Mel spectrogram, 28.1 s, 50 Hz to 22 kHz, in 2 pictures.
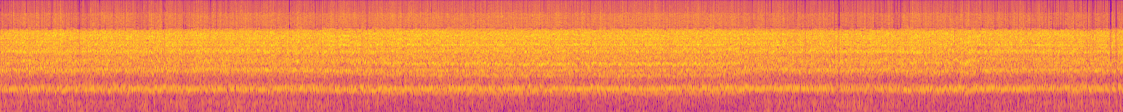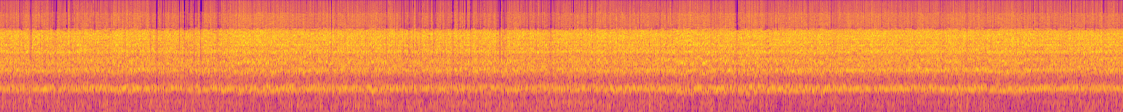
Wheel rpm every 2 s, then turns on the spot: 230, 230, 220, 210, 220, 230, 230, 230, 220, 230, 240, 220, 230, 230.
none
